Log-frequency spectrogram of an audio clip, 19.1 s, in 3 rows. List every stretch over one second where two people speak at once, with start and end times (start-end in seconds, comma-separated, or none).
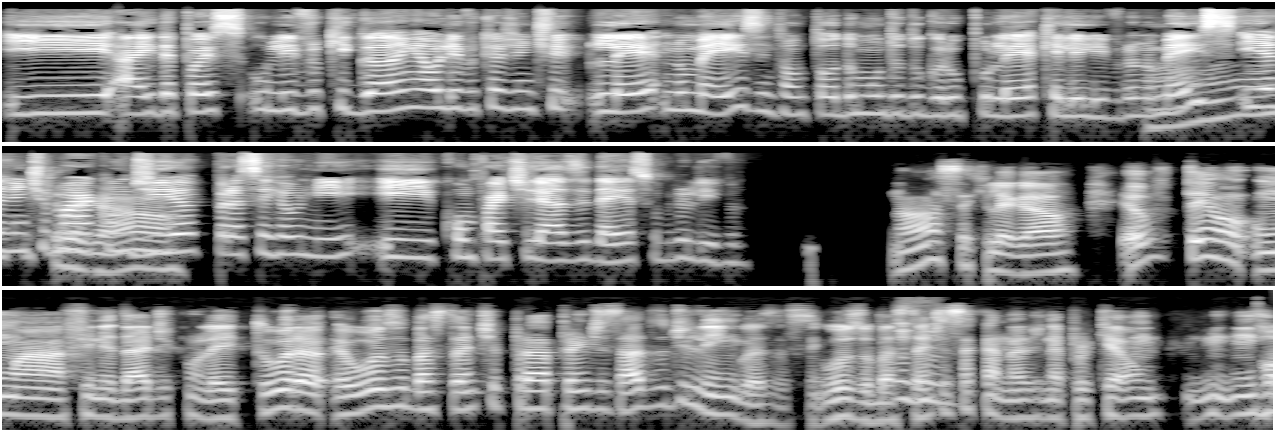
5.7-7.3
